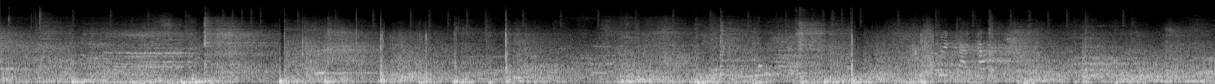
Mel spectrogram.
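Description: Stunt scooter riding and landing on skatepark ramps: several sharp thuds and clatters, over background music and voices.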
